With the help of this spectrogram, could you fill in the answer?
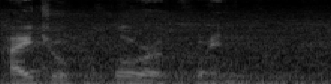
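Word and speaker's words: hydroxychloroquine: So one of the drugs that the president was pushing, hydrochloroquine, that's how it's properly pronounced, apologies.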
